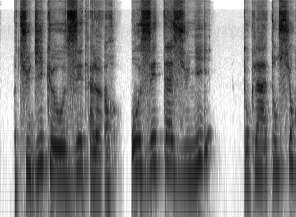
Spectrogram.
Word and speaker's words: aux États-Unis: C'est une liaison qui est obligatoire parce qu'on a un tiré entre les deux et ça change vraiment à lois aux États-Unis.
